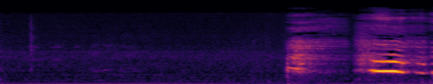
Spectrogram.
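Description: Near silence, then near the end a woman's sudden wordless excited cry in two loud bursts, the second louder and higher.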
